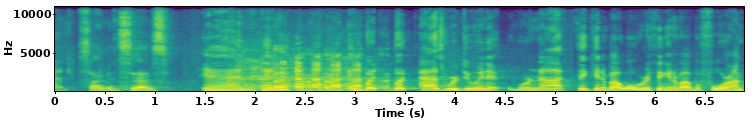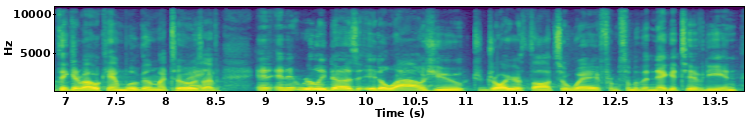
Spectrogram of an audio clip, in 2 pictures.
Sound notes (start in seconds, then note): 1.8 laughter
